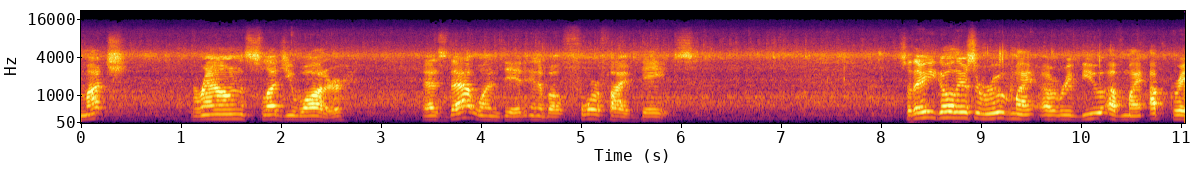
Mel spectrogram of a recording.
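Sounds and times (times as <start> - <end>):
water pumps running: 0.0 - 11.0.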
